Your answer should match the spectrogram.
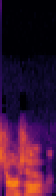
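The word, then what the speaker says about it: Strzok: Muller the same as Peter struck is not Peter struck its sterzick all like Mahler and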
